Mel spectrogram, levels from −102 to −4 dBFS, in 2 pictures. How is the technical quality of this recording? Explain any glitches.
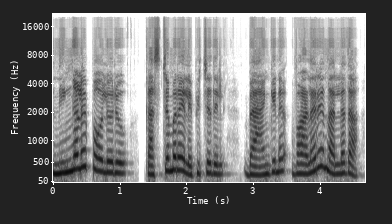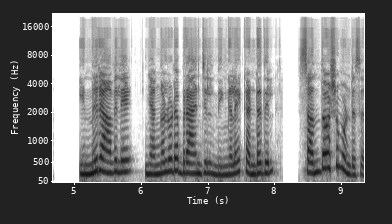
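The recording is held back by audible codec damage across the whole clip.

Opus compression, throughout the speech: the likely cause is Opus in its CELT music mode at a low rate, consistent with about 24 kbps. Short of bits, the encoder fills bands with folded or noise-like content, so the sound turns grainy and rough, though the band stays full, reaching 20.3 kHz.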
